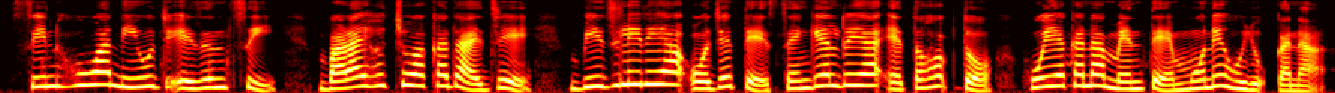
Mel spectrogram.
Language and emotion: Santali, neutral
